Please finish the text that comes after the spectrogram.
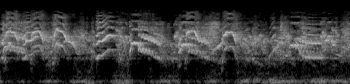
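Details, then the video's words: Indian green ringneck parakeet, tame, playing with its handler, gives two harsh squawking bursts with wavering bright tones, a slight dip between them around the middle. "INDIAN GREEN RING NECK HAND TAME"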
